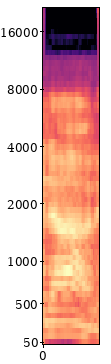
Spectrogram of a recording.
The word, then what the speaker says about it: doubt: La B de doubt no la pronunciamos y al reducirlo queda do. I doubt it.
